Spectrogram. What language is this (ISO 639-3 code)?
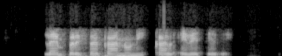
spa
